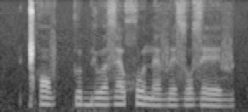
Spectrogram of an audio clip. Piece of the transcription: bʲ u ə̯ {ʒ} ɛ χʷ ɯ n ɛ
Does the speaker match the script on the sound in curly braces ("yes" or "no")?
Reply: no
